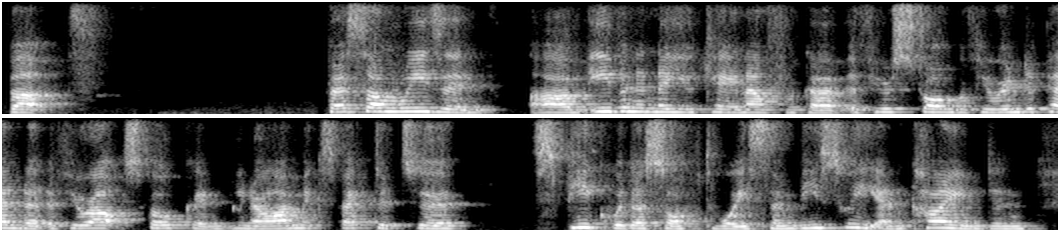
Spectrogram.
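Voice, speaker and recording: Panel guest, woman from Ethiopia, earnest and strong-voiced, mid pitch; echoey video-call room. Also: fairly even intonation, measured pace, a bit bright. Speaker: guest speaker. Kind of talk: virtual panel discussion.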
